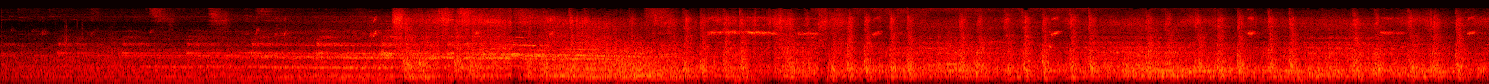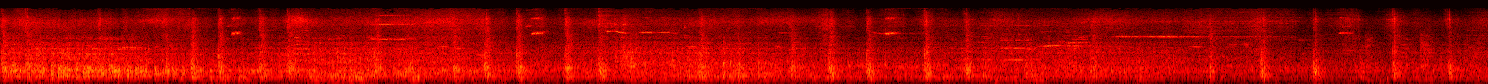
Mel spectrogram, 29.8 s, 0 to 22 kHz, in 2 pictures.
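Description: Commuter train of bilevel coaches led by an MP40 diesel locomotive pulling into a station. It grows louder as the locomotive approaches and passes about four seconds in, with a whine that falls slightly in pitch. Then the coaches roll by with wheels clicking over rail joints and brief high squeals of braking, and the clicks space out and soften as the train slows near the end.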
